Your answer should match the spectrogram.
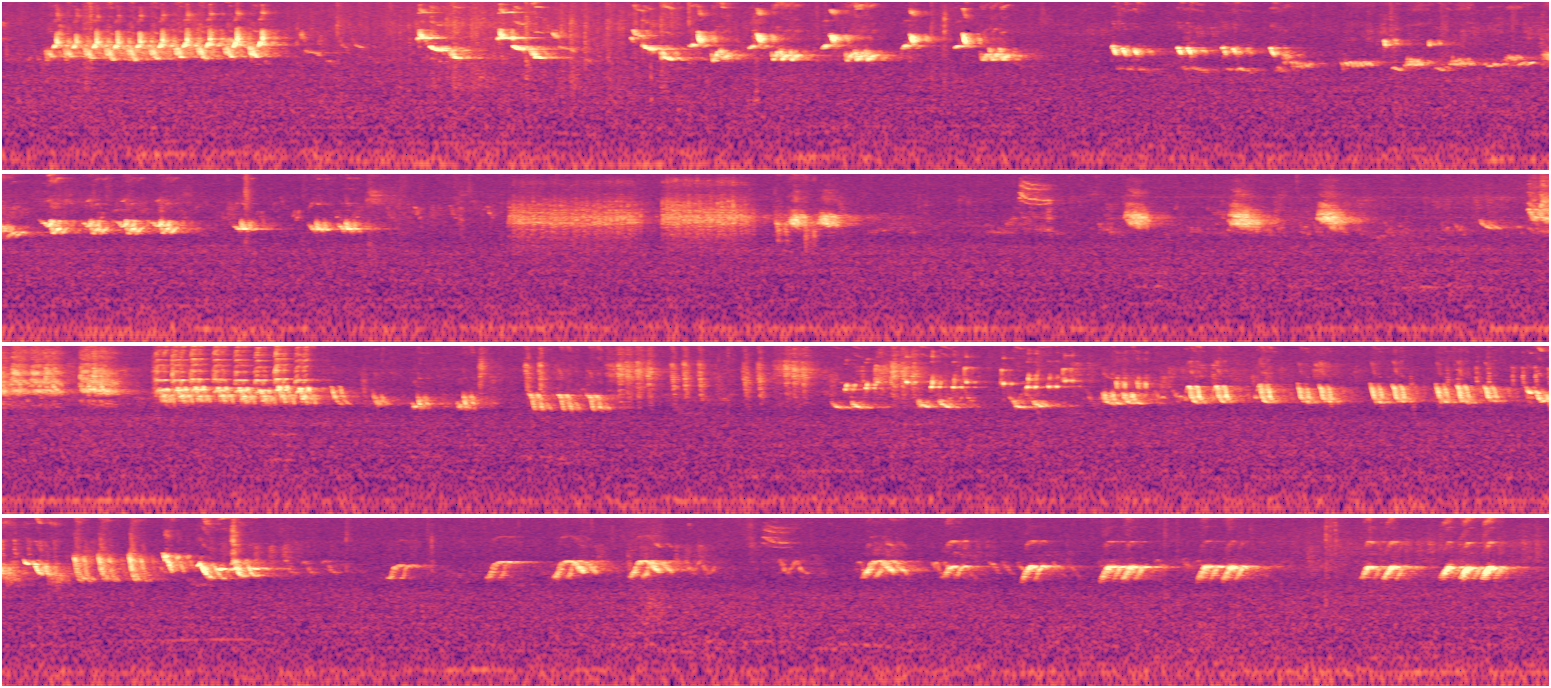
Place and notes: Kendale Lakes, FL, USA - Morining Seranade
Clear bright morning
Residential area
Mockingbirds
